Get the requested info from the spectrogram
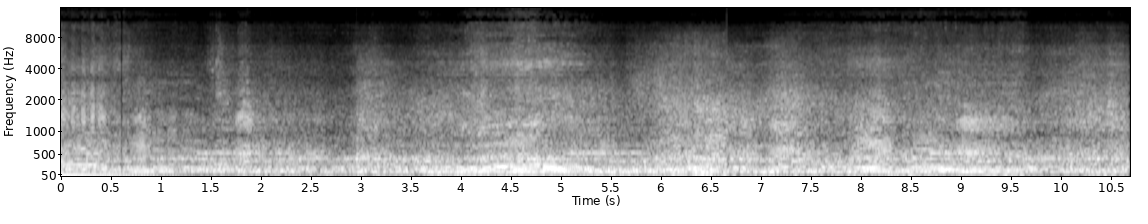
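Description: Small four-stroke pit bike engines revving as riders go around the track, the engine note climbing and dropping several times as the throttle is opened and closed.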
